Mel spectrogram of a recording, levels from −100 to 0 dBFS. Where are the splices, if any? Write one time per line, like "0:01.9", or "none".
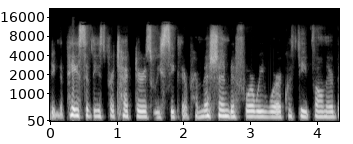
none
